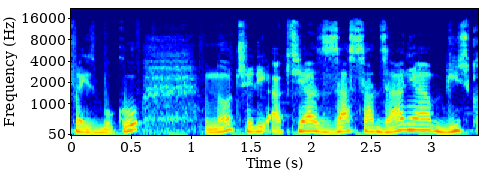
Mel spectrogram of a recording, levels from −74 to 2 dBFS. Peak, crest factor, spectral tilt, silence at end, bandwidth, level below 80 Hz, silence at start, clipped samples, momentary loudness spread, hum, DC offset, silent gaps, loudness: -10 dBFS; 12 dB; -5.5 dB/octave; 0 s; 16 kHz; -48 dBFS; 0 s; under 0.1%; 9 LU; none; under 0.1%; none; -22 LUFS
